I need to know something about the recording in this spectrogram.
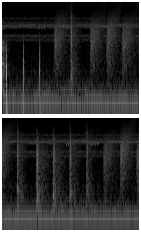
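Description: Light footsteps tap quickly and evenly.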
